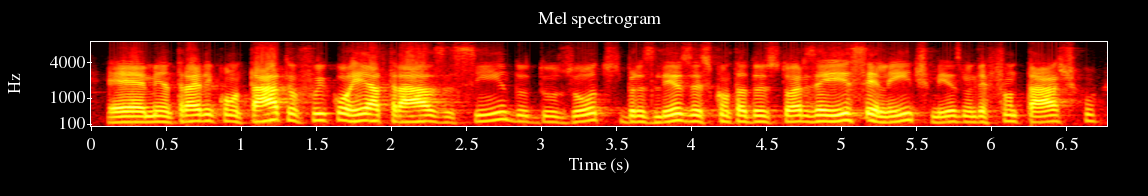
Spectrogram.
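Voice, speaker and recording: Brazilian guy hosting a podcast, pretty high voice, casual excited chat. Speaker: podcast host.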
